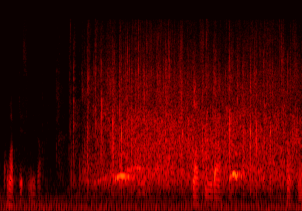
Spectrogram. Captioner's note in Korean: 박수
